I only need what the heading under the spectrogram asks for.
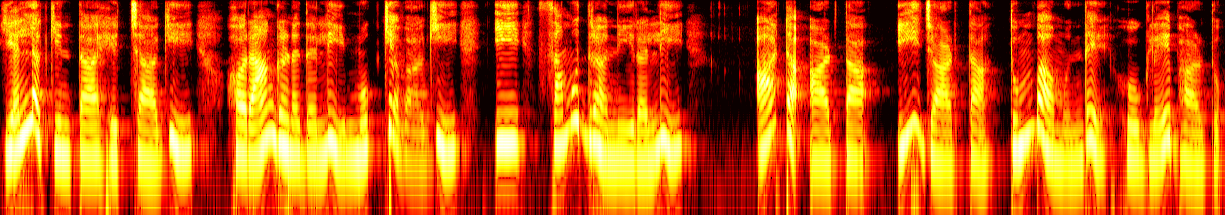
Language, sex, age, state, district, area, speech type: Kannada, female, 18-30, Karnataka, Shimoga, rural, spontaneous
